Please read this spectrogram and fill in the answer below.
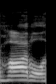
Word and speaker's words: HODL: code it expires tonight total hotel or huddle however you want to say it uh the code works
